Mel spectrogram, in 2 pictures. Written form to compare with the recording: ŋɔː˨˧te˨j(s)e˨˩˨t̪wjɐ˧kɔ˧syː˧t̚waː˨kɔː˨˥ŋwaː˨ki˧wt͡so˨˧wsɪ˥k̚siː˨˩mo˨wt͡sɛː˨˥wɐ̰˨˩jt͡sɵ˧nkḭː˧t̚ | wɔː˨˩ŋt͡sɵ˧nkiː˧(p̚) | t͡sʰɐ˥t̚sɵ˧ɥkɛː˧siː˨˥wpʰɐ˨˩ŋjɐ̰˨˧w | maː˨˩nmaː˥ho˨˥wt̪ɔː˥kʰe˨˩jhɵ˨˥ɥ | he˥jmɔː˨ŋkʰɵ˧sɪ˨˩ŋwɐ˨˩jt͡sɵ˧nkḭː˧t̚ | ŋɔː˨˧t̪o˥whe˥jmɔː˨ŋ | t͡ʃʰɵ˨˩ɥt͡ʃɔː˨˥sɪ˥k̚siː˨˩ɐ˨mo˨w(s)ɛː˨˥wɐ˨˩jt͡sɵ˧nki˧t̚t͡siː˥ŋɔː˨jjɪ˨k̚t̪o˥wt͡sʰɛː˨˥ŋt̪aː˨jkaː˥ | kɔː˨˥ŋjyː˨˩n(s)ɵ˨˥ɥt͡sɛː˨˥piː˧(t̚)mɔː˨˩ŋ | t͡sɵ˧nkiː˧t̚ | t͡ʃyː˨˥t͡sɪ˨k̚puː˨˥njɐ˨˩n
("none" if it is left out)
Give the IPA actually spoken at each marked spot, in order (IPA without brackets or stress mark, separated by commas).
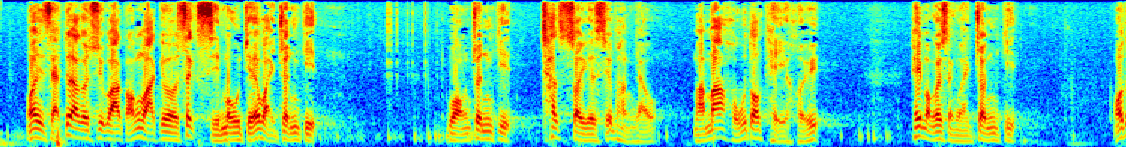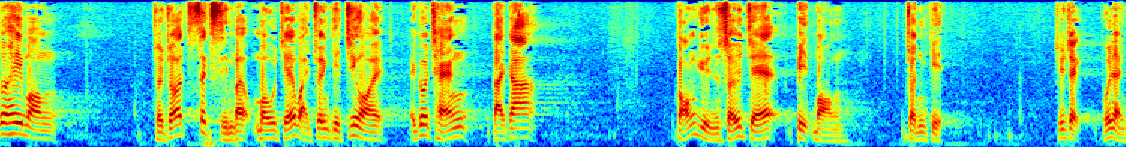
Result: s, t̚, t͡s, s, t̚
